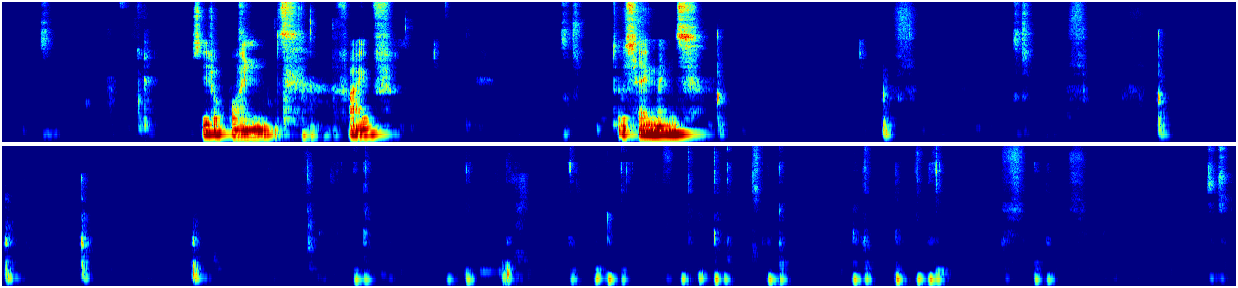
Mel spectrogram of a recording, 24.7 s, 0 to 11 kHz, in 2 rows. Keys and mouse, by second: 5.5 click, 7.1-8.9 middle drag, 10.1 click, 11.6 click, 13.1-14.3 drag, 15.9 Tab, 16.8 a, 18.3 shift+n, 19.3 ctrl+z, 20.0 Tab, 20.9 Tab, 21.5 shift+n, 22.7 Tab, 24.4-24.6 drag.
